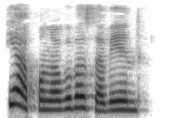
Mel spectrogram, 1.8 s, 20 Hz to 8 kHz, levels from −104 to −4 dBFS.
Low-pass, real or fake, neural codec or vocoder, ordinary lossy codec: 7.2 kHz; fake; codec, 24 kHz, 0.9 kbps, WavTokenizer, medium speech release version 2; MP3, 48 kbps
